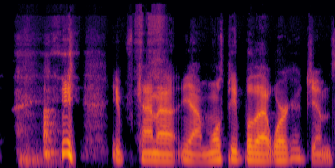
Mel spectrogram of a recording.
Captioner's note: laughing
